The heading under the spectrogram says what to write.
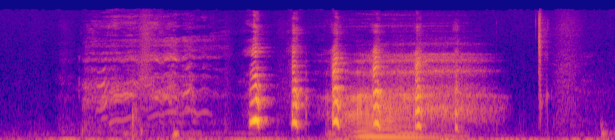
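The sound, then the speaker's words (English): A person imitates a horse neigh: a wavering, trembling vocal whinny broken by several sharp bursts, sliding down into a drawn-out falling note. Fairly loud, with no talking. “Would you rather all cats sound like horses or all dogs sound like horses?”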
